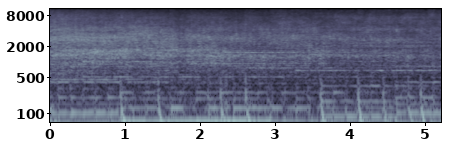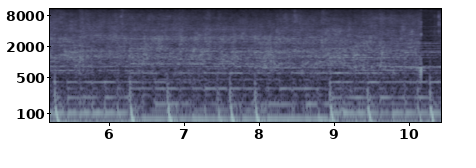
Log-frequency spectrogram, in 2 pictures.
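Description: Curry leaves and green chillies sizzling in hot oil in a small aluminium kadai, loudest just as the leaves go in and slowly dying down. Background music plays underneath.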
